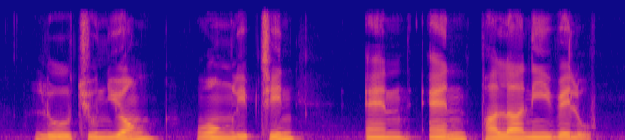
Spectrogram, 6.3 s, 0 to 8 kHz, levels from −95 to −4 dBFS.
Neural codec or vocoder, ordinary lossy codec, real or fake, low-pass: none; none; real; 7.2 kHz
